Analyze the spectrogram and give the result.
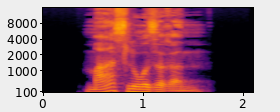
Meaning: strong dative masculine/neuter singular comparative degree of maßlos
- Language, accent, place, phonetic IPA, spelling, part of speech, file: German, Germany, Berlin, [ˈmaːsloːzəʁəm], maßloserem, adjective, De-maßloserem.ogg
